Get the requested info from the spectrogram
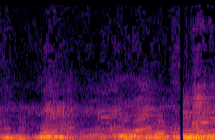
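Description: A man's voice in short, low-pitched stretches, with a sharp click near the end.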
